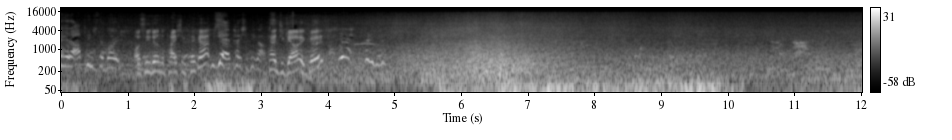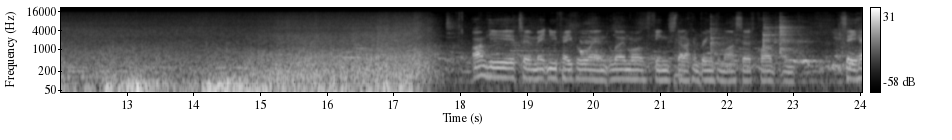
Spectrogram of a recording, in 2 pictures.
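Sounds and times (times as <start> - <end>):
waves breaking in surf: 3.4 - 17.7
wind buffeting microphone: 4.1 - 17.6.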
